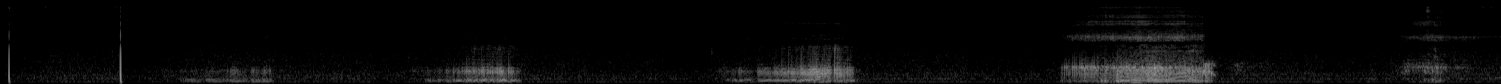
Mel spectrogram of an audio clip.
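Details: Person snoring in a prank, suspected of faking it: slow, irregular rasping snore-like breaths, about 18 a minute, in a quiet room.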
